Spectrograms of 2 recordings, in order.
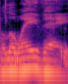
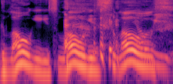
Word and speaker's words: Loewe: Loewe. Yeah, my homie Use your from fucking brain. my homie from New Orleans, he was like Logies. I was like, no, it's I'm a Loewe.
